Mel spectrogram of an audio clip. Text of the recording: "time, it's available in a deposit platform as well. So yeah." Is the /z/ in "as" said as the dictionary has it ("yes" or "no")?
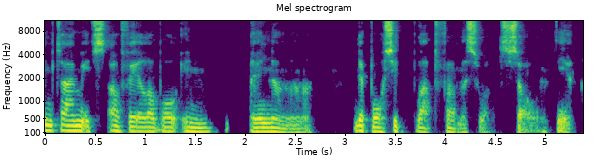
no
